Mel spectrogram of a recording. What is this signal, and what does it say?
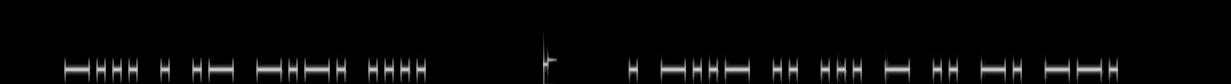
Morse code, heard as a keyed tone, about 15 wpm, 700 Hz. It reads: BEACH EXISTING
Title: Sentences from Top 1500 Words - New Word Drill - 15wpm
